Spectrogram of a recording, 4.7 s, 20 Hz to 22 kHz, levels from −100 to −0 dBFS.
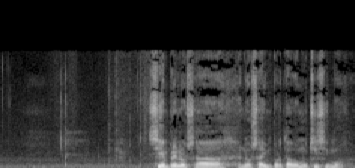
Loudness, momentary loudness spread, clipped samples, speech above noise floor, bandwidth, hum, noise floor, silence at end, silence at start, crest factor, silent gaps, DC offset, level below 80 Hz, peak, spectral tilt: -24 LUFS; 10 LU; under 0.1%; 33 dB; 15.5 kHz; none; -56 dBFS; 0.15 s; 2 s; 18 dB; none; under 0.1%; -74 dBFS; -8 dBFS; -5.5 dB/octave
